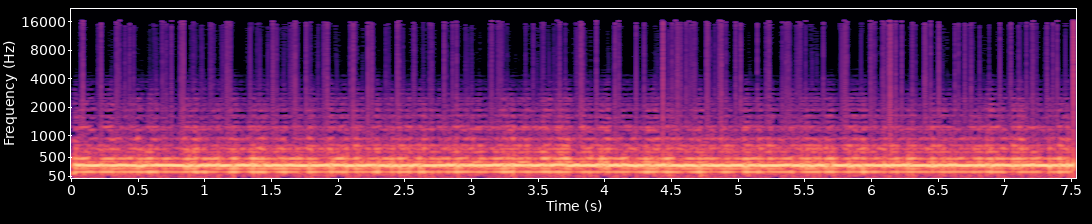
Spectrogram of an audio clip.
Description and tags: A multi-layered warm sort of ambient loop I created.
